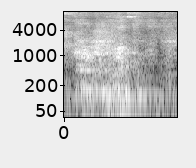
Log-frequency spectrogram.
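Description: A dog in a room makes a brief, faint whimper lasting about a second against quiet indoor background.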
